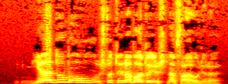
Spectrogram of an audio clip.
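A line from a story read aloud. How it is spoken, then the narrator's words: Plain. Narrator (Russian): сказал Том Брэд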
